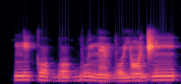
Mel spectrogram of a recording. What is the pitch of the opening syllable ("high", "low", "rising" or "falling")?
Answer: high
